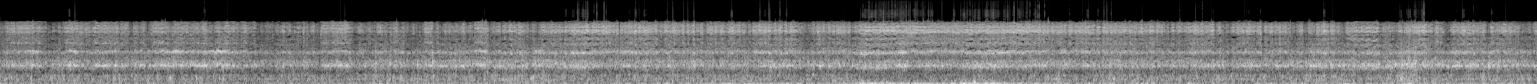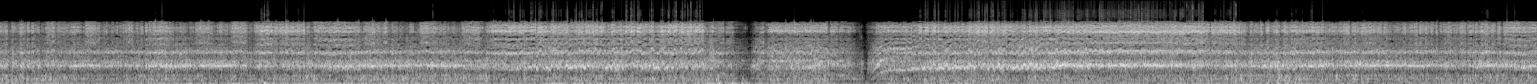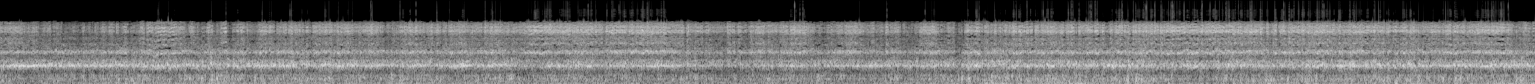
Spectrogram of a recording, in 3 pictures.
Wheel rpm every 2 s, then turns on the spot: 240, 230, 230, 230, 230, 230, 230, 230, 230, 230, 200, 110, 160, 230, 230, 230, 230, 230, 230, 230, 240, 230, 240.
none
